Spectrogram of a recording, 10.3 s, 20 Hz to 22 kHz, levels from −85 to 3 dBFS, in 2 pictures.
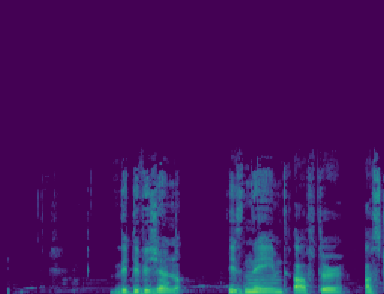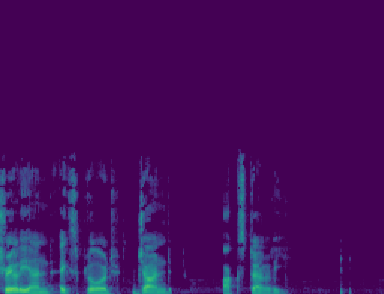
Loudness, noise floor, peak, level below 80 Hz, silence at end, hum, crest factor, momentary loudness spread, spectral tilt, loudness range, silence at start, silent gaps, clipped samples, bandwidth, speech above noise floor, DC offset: -26 LUFS; -76 dBFS; -4 dBFS; -60 dBFS; 1.4 s; none; 24 dB; 13 LU; -5 dB/octave; 8 LU; 1.5 s; none; under 0.1%; 11 kHz; 51 dB; under 0.1%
